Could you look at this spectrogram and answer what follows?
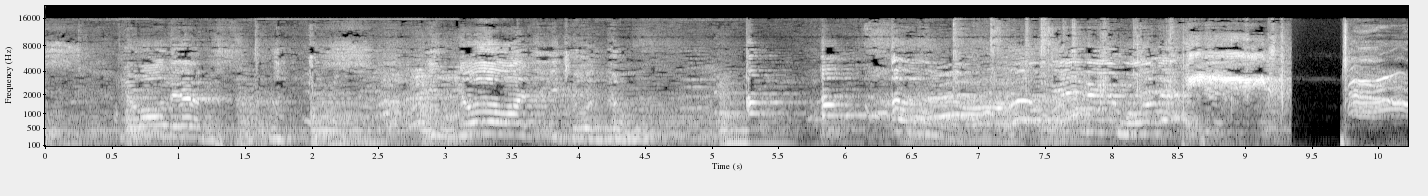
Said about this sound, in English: Fucking screaming at the end. Some baby got fucking punted at the end of that.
